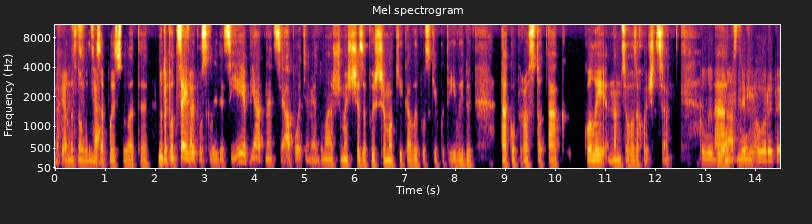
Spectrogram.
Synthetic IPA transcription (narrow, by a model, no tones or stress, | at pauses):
mɪznɔwʊbud̪emɔzɐpɪsʊʋɐt̪ɪnʊt̪ɪpːɔt̪sɛjʋɪpʊskʋɪjd̪ɛt͡sʲijɛjɛpʲjat̪nɪt͡sʲiɐ̰pɔtʲimja̰d̪umɐjʊʃt͡ʃɔmɪʃt͡ʃɛzɐpɪʃʊemɔkʲilʲkɐʋɪpʊskʲiwkɔt̪ɾʲḭʋɪjd̪ʊt̚ʲt̪ɑkɔpɾɔst̪ɔt̪ɑkː | ɔlˠɪnɑmt͡sʲɔɦɔzɐxɔ̰t͡ʃɪ̥t͡sʲːɐ | kɔlˠɪbnɑstniɦɔʋɔɾɪt̪ɪ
